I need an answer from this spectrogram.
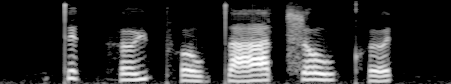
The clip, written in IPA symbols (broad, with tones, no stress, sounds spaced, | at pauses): t̪ ɪ˧ k̚ h ɵ˨˥ ɥ pʰ o˨˩ w t̪ aː˨˥ t͡s o˧ w kʰ ɵ˨˥ t̚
